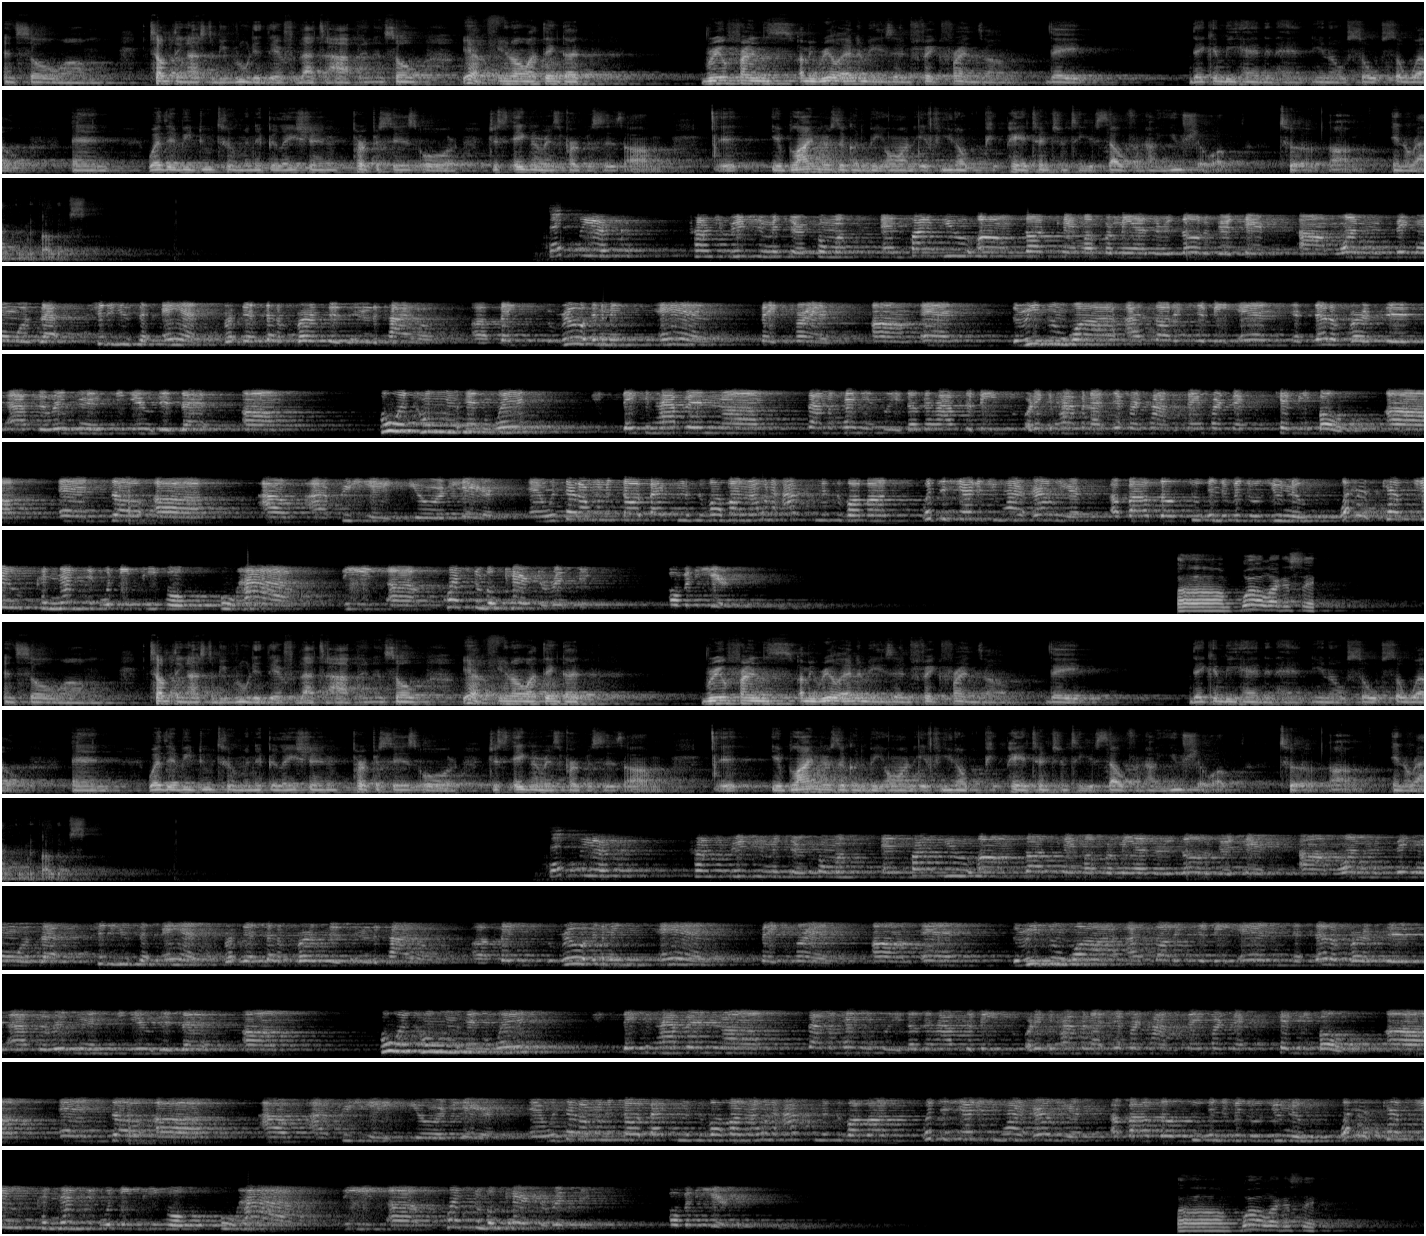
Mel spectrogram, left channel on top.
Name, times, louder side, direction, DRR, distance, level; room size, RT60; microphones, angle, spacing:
voice 1, 0.0-6.2 7.0-10.1 10.4-10.8 11.9-14.6 14.9-15.3 15.7-21.6 21.9-26.5 27.0-27.8 28.1-29.3, equal, ahead, 5 dB, 1.5 m, -28 dB
voice 2, 33.9-34.7 35.3-47.0 47.4-47.8 48.1-48.9 49.2-49.8 50.2-50.9 51.3-52.2 52.8-58.9 59.3-59.7 60.7-62.2 62.8-64.5 64.9-66.8 67.1-69.3 69.6-70.3 70.7-71.2 71.7-73.1 73.7-76.0 76.4-80.0 80.3-81.9 82.2-84.1 84.5-87.1 87.5-88.2 88.7-89.5 89.7-91.2 92.0-92.8 93.1-93.2, left 5 dB, 80° left, 3 dB, 3.4 m, -27 dB
voice 3, 97.1-98.4, left 5 dB, 60° left, 15 dB, 0.8 m, -26 dB
29.5 x 22.0 x 7.8 m, 2.3 s
head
